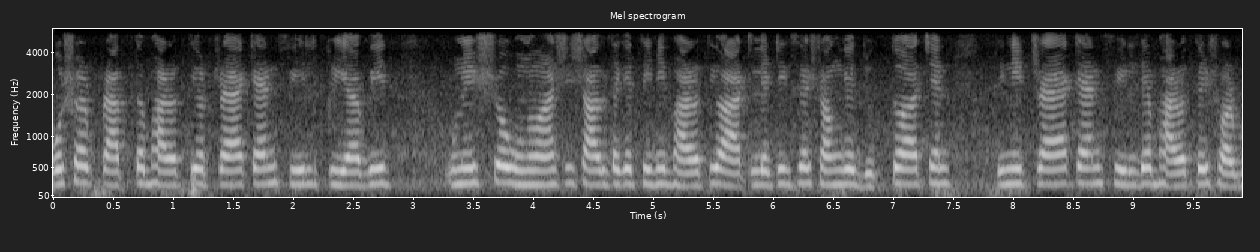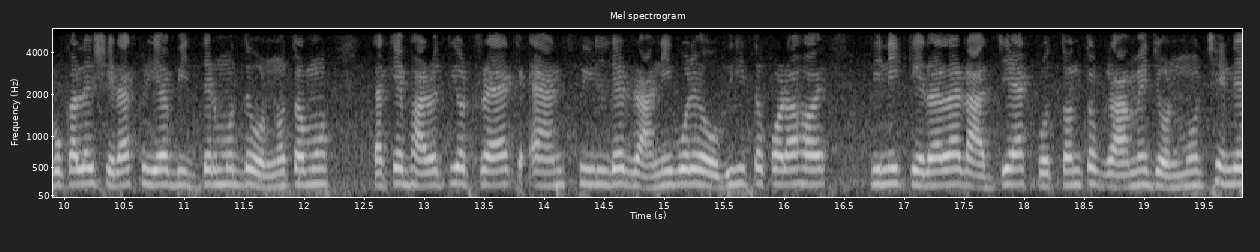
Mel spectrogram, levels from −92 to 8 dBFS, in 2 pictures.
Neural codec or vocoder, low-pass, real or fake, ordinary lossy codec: none; 5.4 kHz; real; none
